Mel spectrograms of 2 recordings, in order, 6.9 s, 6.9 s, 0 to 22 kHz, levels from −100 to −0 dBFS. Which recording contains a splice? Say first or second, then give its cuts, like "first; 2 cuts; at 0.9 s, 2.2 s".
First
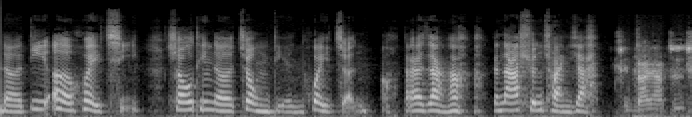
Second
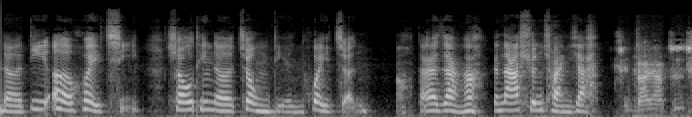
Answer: first; 2 cuts; at 3.7 s, 4.7 s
